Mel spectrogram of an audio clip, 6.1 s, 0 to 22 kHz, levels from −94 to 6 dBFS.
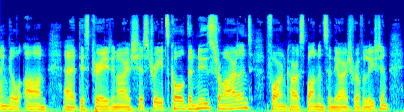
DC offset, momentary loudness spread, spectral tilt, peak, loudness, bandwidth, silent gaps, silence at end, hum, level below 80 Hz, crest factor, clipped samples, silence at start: under 0.1%; 4 LU; -4.5 dB/octave; -6 dBFS; -24 LUFS; 13 kHz; none; 0 s; none; -42 dBFS; 18 dB; under 0.1%; 0 s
